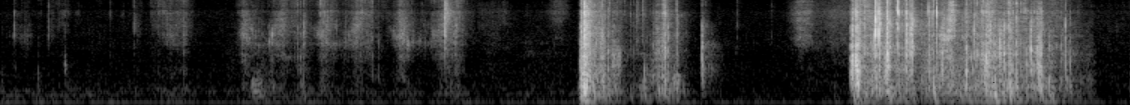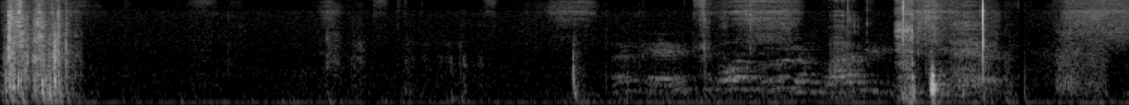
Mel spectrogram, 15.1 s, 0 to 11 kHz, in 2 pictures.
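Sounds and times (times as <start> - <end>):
crinkling crushing handling noises: 0.0 - 4.9, 5.5 - 8.2.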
